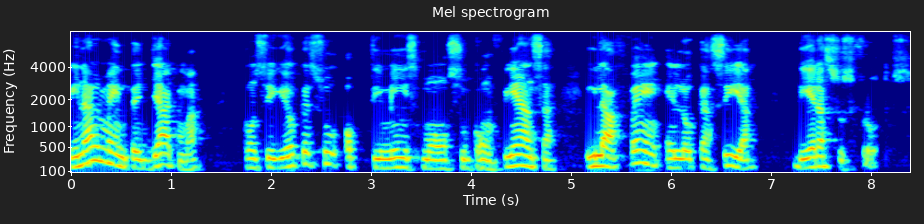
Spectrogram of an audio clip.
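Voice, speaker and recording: A man's fairly high voice at a very slow pace, with ordinary pitch variation, dry and close with no echo, over a quiet background. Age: 20s. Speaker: motivational podcaster. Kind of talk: motivational monologue.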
